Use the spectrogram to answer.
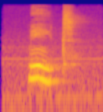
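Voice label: "meat", English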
